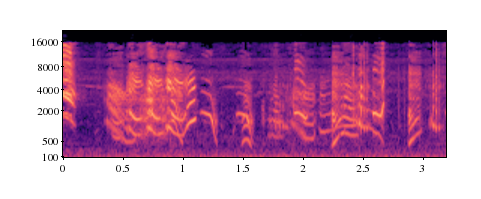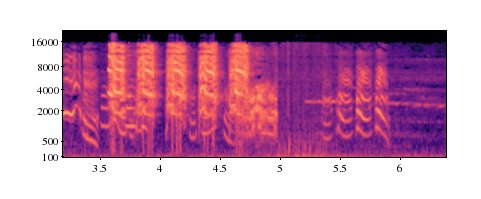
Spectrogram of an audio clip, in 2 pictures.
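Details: Green parrot chattering in warbled, wavering notes that build into a run of loud harsh screeches, ending with quieter whistles and squeaks.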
